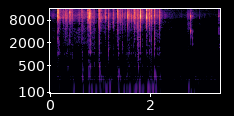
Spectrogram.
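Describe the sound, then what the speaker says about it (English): Quick, uneven keystrokes clatter on a computer keyboard as a question is typed, dense bursts of close clicks for about two seconds, then a pause and a couple of final taps. "type your question here"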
